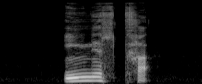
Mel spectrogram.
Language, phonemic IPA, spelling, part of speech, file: Navajo, /ʔíːnɪ́ɬtʰɑ̀ʔ/, ííníłtaʼ, verb, Nv-ííníłtaʼ.ogg
- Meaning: 1. second-person singular imperfective of ółtaʼ 2. second-person singular perfective of ółtaʼ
